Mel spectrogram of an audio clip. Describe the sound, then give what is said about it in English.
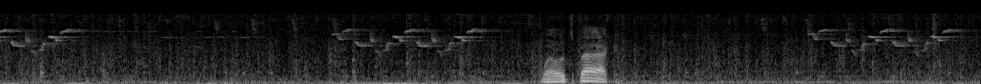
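A bird chirps in short, high, repeated bursts at the start, middle and end, with a steady rain-like hiss behind it and a man briefly speaking partway through. “God damn it, that bird.”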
